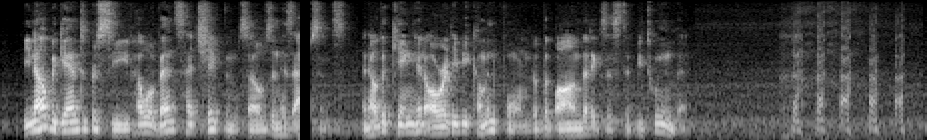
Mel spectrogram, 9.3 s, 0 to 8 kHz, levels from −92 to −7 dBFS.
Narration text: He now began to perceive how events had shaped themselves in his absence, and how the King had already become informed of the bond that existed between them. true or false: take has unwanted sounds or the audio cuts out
true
